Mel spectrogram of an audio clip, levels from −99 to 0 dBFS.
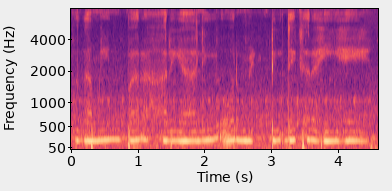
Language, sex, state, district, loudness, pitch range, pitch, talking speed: Hindi, female, Maharashtra, Chandrapur, -16 LUFS, 195-210 Hz, 205 Hz, 105 wpm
